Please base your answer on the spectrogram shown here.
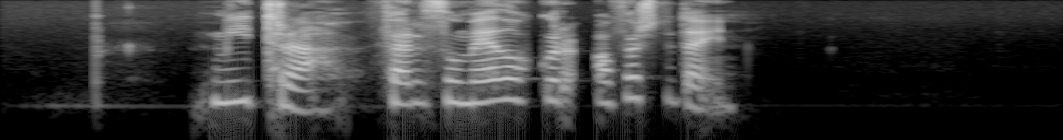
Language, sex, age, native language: Icelandic, female, 20-29, Icelandic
